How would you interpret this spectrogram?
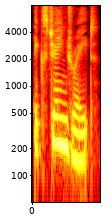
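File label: "exchange rate", British English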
